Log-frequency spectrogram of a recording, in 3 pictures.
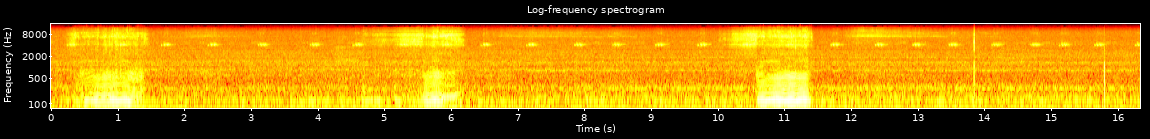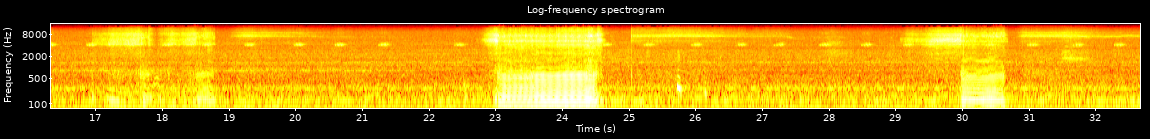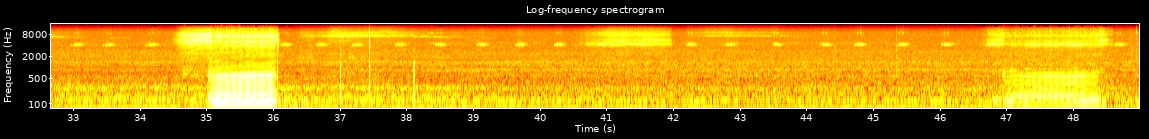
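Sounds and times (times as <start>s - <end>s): dog snoring loudly: 0.2s - 1.5s, 4.6s - 6.2s, 10.1s - 13.0s, 16.9s - 20.2s, 22.8s - 26.8s, 29.1s - 33.1s, 34.5s - 38.6s, 40.7s - 43.7s, 46.6s - 48.7s.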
